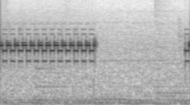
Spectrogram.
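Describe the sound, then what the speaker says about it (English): A telephone rings in the Batman: The Telltale Series game, with repeated electronic trills that break off partway through and resume near the end over a low background hum. "I can't get the phone to stop ringing."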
